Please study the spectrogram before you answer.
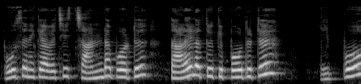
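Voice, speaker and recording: A woman voicing a sharp-tongued village woman in a cartoon, scolding and name-calling. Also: extremely high pitch, brisk, a little hiss or hum. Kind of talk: cartoon voice acting.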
